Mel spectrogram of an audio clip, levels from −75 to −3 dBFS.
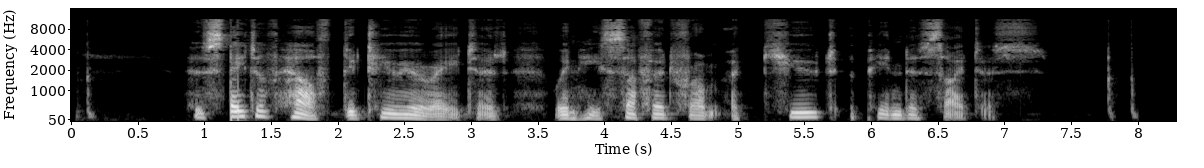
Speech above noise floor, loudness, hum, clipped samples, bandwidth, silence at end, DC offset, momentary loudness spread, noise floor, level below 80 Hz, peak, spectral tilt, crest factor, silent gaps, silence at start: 46 dB; -20 LUFS; none; under 0.1%; 11.5 kHz; 0.3 s; under 0.1%; 15 LU; -67 dBFS; -48 dBFS; -2 dBFS; -4 dB/octave; 20 dB; none; 0.1 s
